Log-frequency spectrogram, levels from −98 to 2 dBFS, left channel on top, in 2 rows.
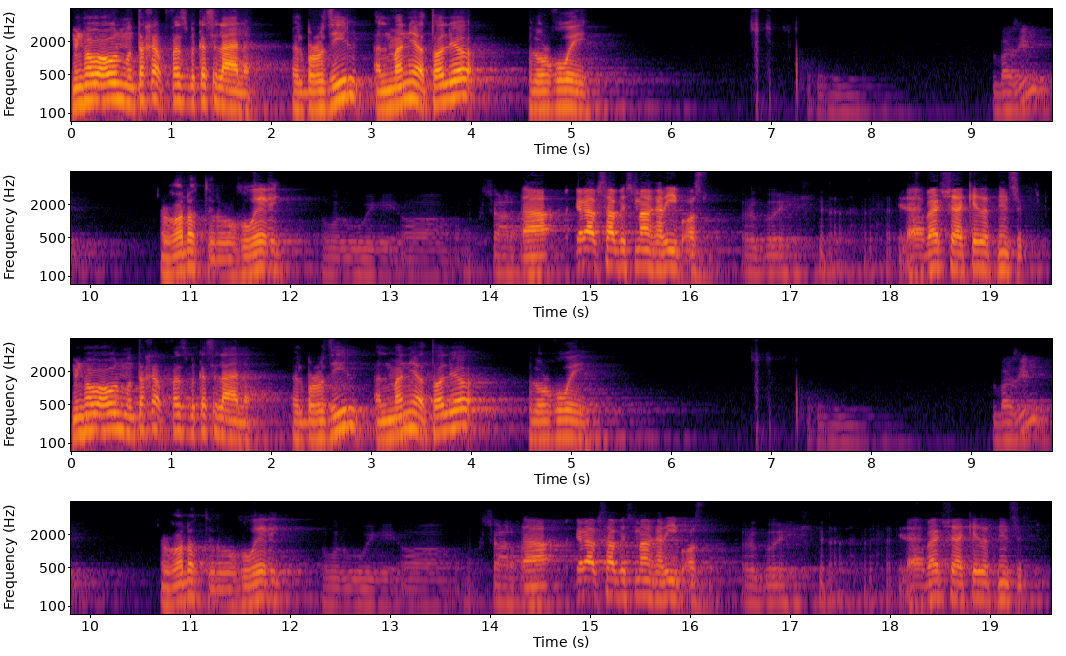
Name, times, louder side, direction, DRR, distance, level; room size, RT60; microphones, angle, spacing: voice 1, 0.0-1.8 2.2-4.1 4.6-5.2 10.7-11.9 14.3-16.1 18.1-19.3, left 4 dB, 70° left, 18 dB, 0.7 m, -25 dB
voice 2, 7.5-7.9 9.2-9.7 12.3-14.5 16.5-17.8, equal, ahead, 6 dB, 2.1 m, -46 dB
26.0 x 15.5 x 9.6 m, 1.5 s
head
